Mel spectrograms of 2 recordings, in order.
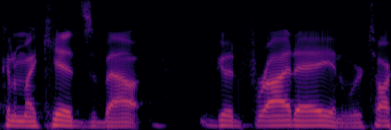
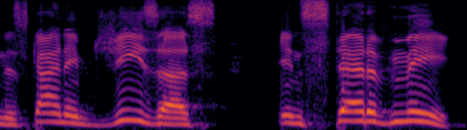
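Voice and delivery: loud, higher, building refrain on instead of me; preaching at full force; 8 semitones higher, 6 dB louder than usual. Acted. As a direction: drive the refrain home like a climax.

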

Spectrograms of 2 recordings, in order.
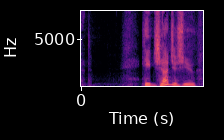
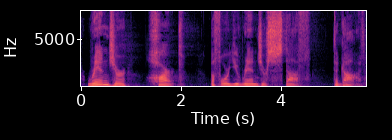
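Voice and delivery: slow, weighty emphasis; slow and deliberate; slower than usual. Real, not acted. Preacher stressing to the congregation, slow and deliberate. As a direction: lay each word down slowly. Preacher slows to drive it home.

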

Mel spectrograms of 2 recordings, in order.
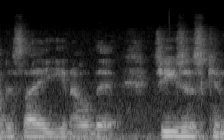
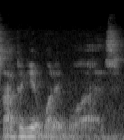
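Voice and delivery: whisper; 2 semitones lower, 8 dB quieter than usual. Real, not acted. Aside while recalling.

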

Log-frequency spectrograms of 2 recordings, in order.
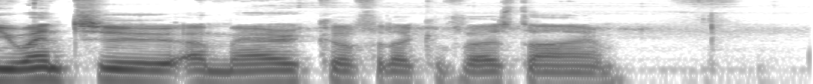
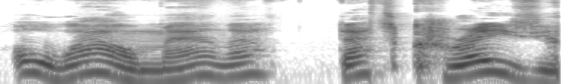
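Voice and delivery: higher-pitched gullible wonder; mock amazement; 5 semitones higher than usual. Imitating Americans who believe his brother's tale, naive amazement.

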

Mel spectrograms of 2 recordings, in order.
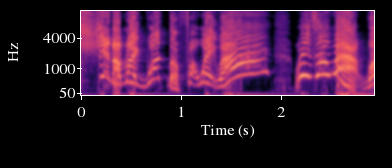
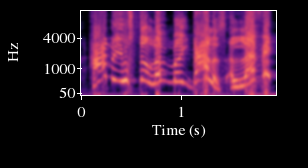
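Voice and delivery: normal talking voice

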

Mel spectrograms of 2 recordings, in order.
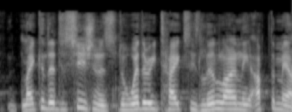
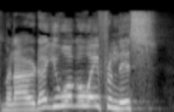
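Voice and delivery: higher-pitched, insistent director; raised-voice imitation of a director; confronting director; 7 semitones higher, 4 dB louder than usual. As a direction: call him back in mock indignation. Director confronting dancer in retold scene.

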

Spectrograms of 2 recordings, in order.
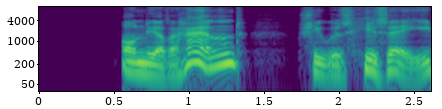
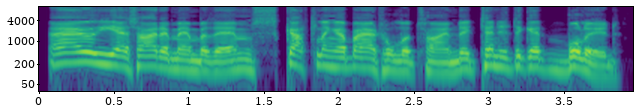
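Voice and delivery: higher, loud lordly tone; condescending lord to servant; Cosmo's voice; 6 semitones higher, 4 dB louder than usual. Acted. To his butler, Cosmo's lofty patronizing voice.

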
